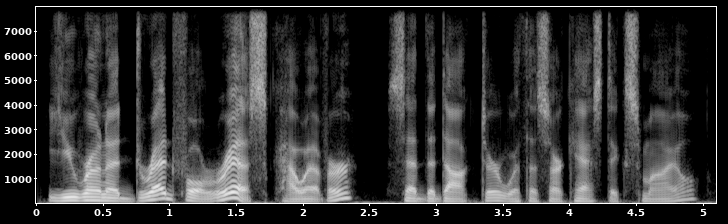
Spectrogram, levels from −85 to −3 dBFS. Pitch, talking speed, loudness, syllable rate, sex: 115 Hz, 155 wpm, -20 LUFS, 4.3 syllables/s, male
